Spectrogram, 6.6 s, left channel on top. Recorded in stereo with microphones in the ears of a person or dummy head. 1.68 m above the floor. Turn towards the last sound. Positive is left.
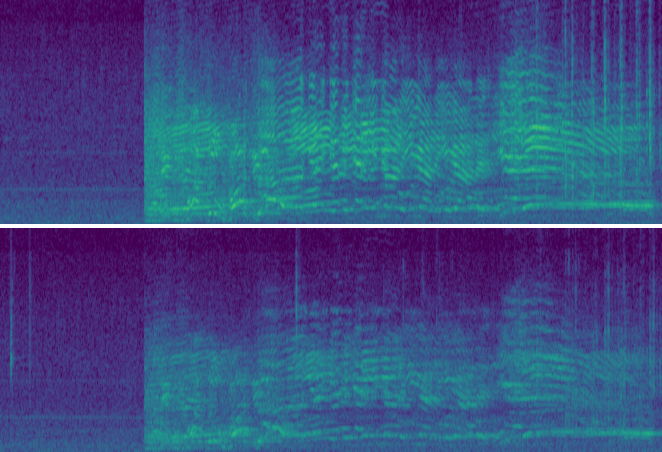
turn(degrees=70)  # may be behind; listen again after turning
